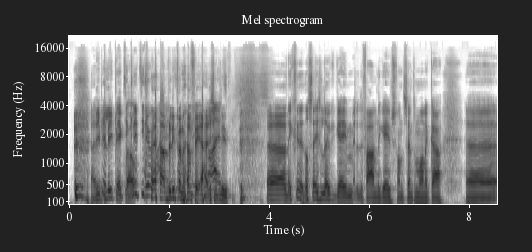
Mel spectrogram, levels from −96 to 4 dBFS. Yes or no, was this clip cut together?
yes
